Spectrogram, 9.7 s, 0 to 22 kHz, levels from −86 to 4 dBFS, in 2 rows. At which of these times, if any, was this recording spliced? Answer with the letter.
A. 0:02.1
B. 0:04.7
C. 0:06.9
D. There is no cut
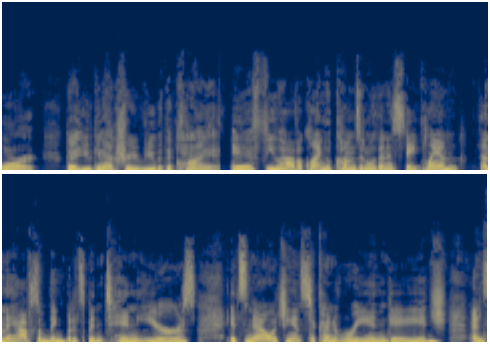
A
